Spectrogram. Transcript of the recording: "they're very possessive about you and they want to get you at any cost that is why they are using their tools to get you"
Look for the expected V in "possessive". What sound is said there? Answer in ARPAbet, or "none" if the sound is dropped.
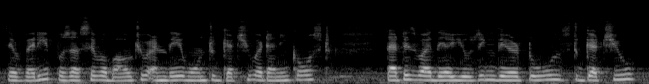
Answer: V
